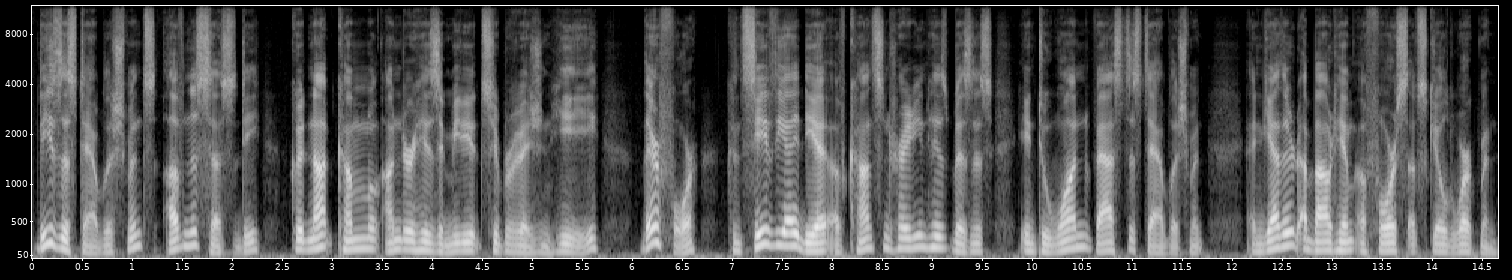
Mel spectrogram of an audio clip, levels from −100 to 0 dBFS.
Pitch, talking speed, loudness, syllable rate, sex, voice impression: 110 Hz, 135 wpm, -20 LUFS, 5.4 syllables/s, male, very masculine, adult-like, thick, sincere, calm, slightly mature, slightly wild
